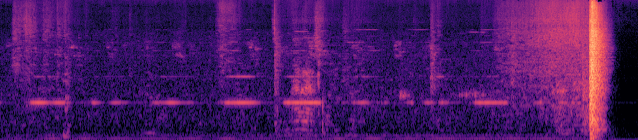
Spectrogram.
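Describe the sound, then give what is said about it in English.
Faint, intermittent beeping of a reversing truck somewhere outside, a thin steady tone coming in uneven pulses, with a few soft clinks and a sudden loud burst near the end. “Yeah, I think there's like a truck or something outside.”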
